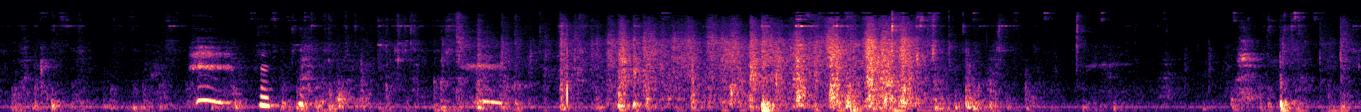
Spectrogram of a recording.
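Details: American Bulldog indoors during an early morning run around the house; high, wavering whimpers and whines near two seconds, then a long stretch of scrabbling paws and thudding movement, with a few more short whines near the end.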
